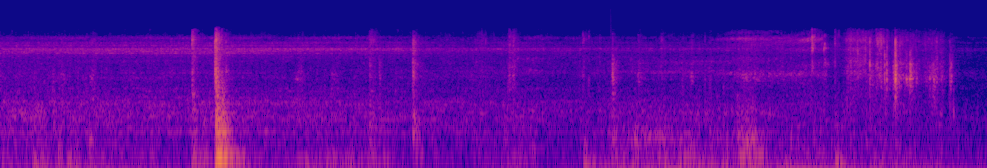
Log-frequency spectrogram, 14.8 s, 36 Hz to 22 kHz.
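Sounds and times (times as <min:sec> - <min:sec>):
quiet hissing room background: 0:00.0 - 0:14.8
door shutting with a thump: 0:02.9 - 0:03.7.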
